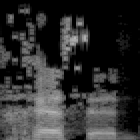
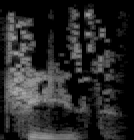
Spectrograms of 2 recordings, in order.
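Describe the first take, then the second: First: It starts with a rough, raspy throat sound. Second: It starts with a plain 'ch' sound. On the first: The speaker calls it right. "You have to get the phlegm going in the throat" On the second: The speaker calls it wrong. "pronounced it cheesed on purpose, just as a joke"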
